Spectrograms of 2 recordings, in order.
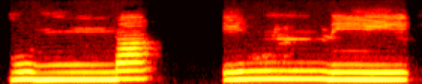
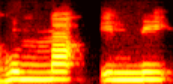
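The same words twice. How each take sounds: First: The M and N are held with nasal hum. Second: The M and N are short without nasal hum. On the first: The speaker calls it right. "थोड़ा सा गुन्ना करके पढ़ेंगे" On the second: The speaker calls it wrong. "ऐसे नहीं पढ़ना"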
